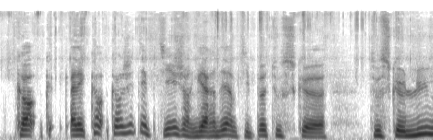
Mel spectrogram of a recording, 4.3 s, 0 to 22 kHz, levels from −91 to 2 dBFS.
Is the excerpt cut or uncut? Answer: uncut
